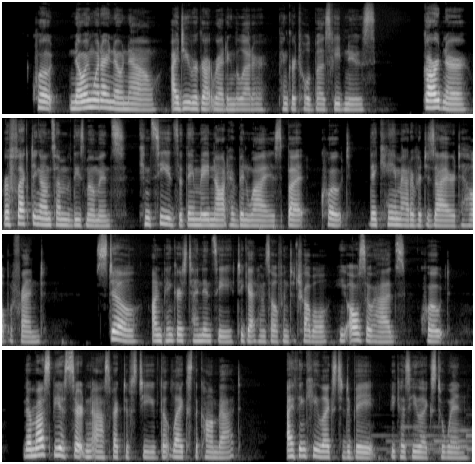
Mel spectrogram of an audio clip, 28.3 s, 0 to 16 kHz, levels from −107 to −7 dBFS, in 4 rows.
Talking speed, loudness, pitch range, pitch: 170 wpm, -36 LUFS, 170-195 Hz, 180 Hz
